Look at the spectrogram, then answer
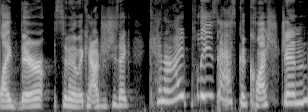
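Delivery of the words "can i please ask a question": put-on very high, very formal, proper, polite child voice. Retelling how a young stepdaughter asked a question, imitating a formal child. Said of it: "she comes over very formal".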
